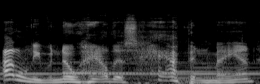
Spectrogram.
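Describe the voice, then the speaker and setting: A voice run through a disguising filter so the speaker can't be identified, as a performer puts on a despairing former season ticket holder who rambles in a folksy, hopeless way. The pitch sits in the middle of the range. Clear music plays behind it in this comedy promo. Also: sing-song, unhurried. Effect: voice altered to disguise identity.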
